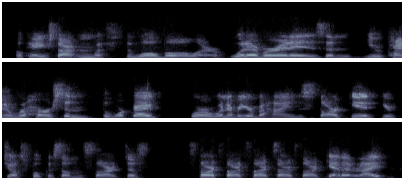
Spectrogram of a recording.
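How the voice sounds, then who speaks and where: A woman at medium pitch and a moderate pace, her intonation monotone and flat. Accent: Northern Irish. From Northern Ireland. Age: 30s. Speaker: ATV racer and CrossFit athlete. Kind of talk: podcast interview. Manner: casual, filler-heavy.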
